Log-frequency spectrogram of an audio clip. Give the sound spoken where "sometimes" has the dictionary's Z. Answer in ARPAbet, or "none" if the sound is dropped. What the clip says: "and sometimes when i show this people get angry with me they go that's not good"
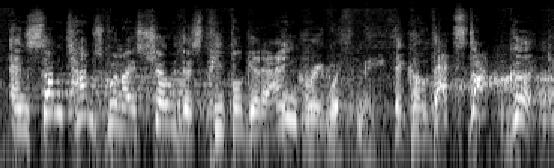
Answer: Z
